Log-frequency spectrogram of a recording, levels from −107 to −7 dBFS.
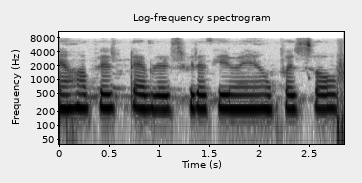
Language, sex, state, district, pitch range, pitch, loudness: Hindi, female, Punjab, Pathankot, 225-235 Hz, 230 Hz, -13 LUFS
